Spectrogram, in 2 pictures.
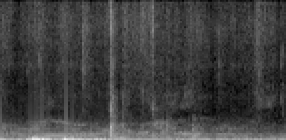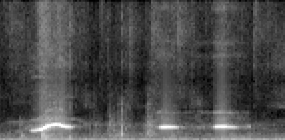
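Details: Red-winged tinamou, known locally as perdiz, giving a loud clear whistle that rises then dips, followed by two short level whistled notes about a second apart; low rumbling background and faint thumps.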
